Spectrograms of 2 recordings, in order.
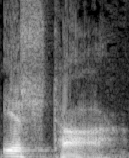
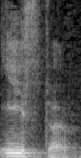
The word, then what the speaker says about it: Ishtar: Now a lot of people thinks it's pronounced Ishtar. I S H T A R. People check the Babylonian Tour. Once again, it is properly pronounced to this very day, Easter.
